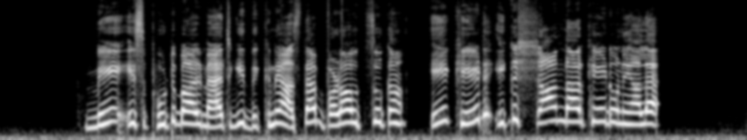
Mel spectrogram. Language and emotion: Dogri, happy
